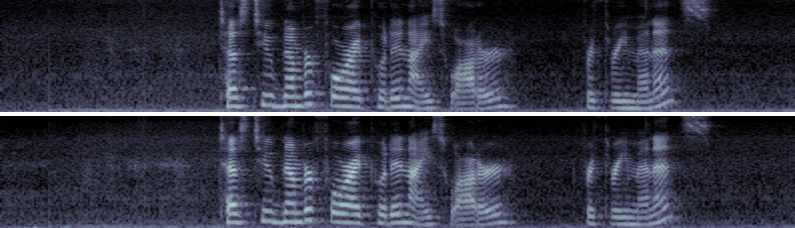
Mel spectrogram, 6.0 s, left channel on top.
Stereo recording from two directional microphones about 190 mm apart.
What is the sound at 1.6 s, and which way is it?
A woman's voice, 10° left (ahead or behind).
